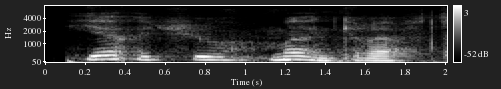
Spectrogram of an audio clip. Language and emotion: Russian, sad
